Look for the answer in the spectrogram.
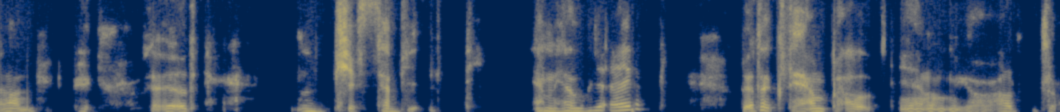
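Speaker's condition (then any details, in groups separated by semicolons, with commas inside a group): Generalized dystonia; generalized, leg weakness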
